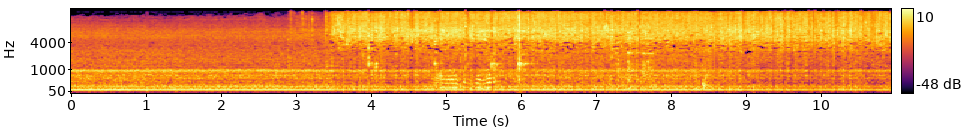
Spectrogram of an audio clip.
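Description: Hot vegetable oil in a frying pan bursts into loud, steady sizzling about three and a half seconds in as chopped onion goes in, with a few clicks of a utensil stirring it.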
